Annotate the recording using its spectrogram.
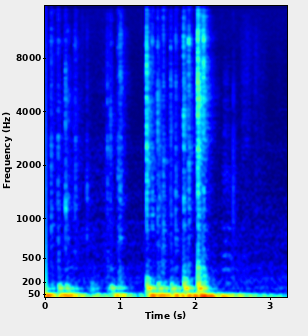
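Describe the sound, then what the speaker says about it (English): Someone types a password on a computer keyboard while setting up a Raspberry Pi 5, giving short bursts of close, crisp key clicks with a brief pause between them. "Now I'm going to type that."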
